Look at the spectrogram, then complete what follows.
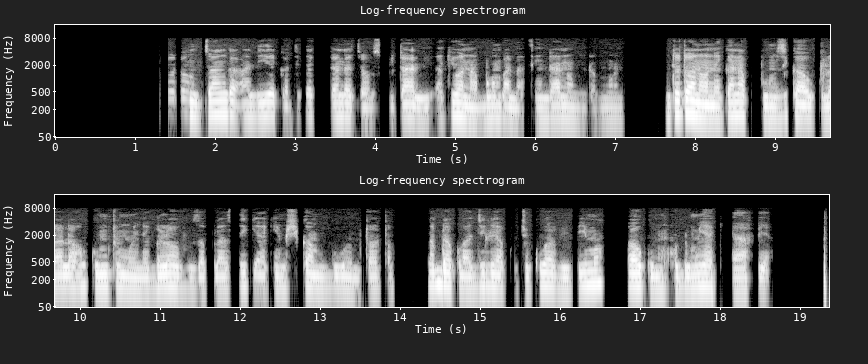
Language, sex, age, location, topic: Swahili, male, 25-35, Nairobi, health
